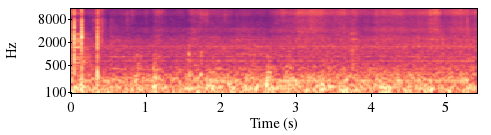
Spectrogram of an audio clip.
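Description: c2c Class 720 electric multiple-unit train running, heard from on board: a steady low rumble with a faint steady hum, and a few sharp clicks at the very start.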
